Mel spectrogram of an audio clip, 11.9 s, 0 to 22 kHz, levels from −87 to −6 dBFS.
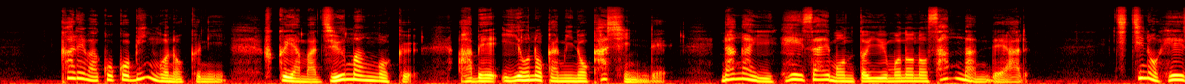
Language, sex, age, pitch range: Japanese, female, 50-69, 140-215 Hz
